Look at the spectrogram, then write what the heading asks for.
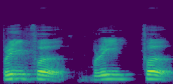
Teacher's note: Example, prefer, prefer, như vậy ta thấy có hai âm tiết, đấy. Prefer, nhưng dấu trọng âm lại rơi vào âm tiết thứ hai, đó là fer.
